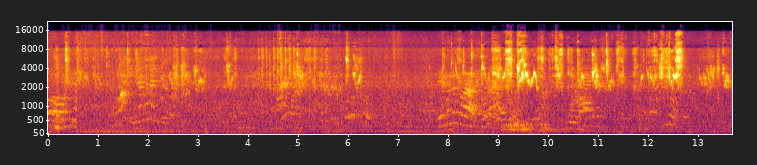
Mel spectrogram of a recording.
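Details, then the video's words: Pet budgerigars in their cage chattering busily: warbled sliding notes, rapid high chirps and squeaks repeating several times a second, rising in intensity near the end. "My Happy Budgies | Spreading Love in the Cage"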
